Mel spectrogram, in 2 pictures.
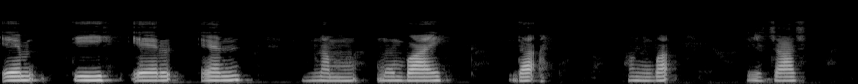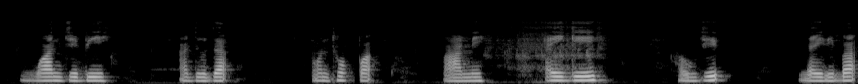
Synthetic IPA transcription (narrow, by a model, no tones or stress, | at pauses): em | tiel | en | nammobaj | dɐ | pʰaŋba | ɾit͡ʃas | wand͡ʒibi | ɐ̰dudɐ | ɔntʰɔk̚pɐ | pami | ajɡi | kʰa̰wd͡ʒik̚ | lɐjɾiba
